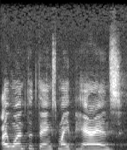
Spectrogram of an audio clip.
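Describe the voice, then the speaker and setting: A woman's voice: high voice, level tone, fairly bright tone. Earnest Salvadoran woman in a reverberant hall. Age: 30s. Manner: earnest, halting with restarts. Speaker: graduating student speaker. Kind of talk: prepared ceremony speech. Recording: reverberant hall, faint noise.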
